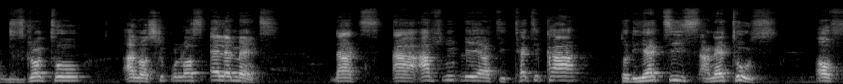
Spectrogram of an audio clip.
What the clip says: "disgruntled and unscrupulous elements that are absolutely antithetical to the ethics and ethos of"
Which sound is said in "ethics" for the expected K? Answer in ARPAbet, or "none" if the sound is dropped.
none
